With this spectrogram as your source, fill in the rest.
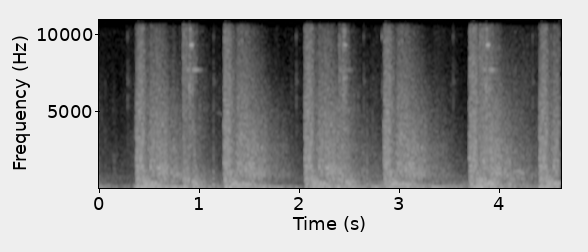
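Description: Gunfire in the zombie survival game 7 Days To Die: five or six loud, sharp bursts spaced roughly a second apart, each cracking sharply and then trailing off into a long rumbling echo.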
